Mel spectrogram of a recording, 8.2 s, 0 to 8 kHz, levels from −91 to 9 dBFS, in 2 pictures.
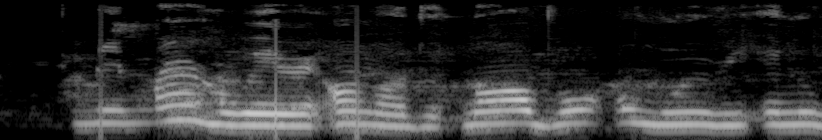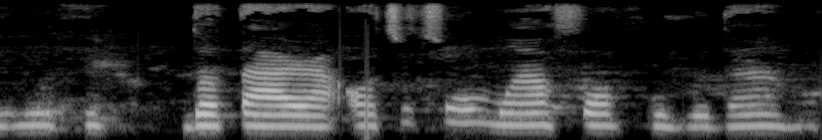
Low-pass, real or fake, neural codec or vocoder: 7.2 kHz; real; none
